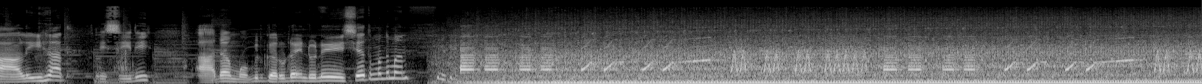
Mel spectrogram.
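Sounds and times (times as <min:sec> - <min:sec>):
looping electronic alarm: 0:04.4 - 0:12.0.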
